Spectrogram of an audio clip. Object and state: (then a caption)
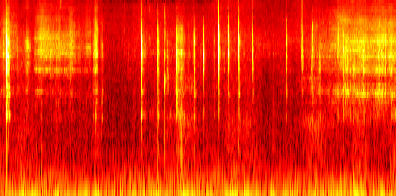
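Decorated bamboo tube. A tall, hollow decorated bamboo or wooden tube with metallic sun and moon relief ornaments is held in the hands and tapped with long red nails on both the wood and the metal decorations. The result is a scattered series of sharp, bright, dry clicks and taps that die away almost instantly, over a faint low rumble.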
